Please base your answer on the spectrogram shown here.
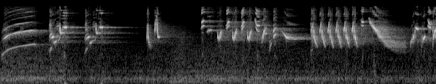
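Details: European goldfinch in coupleur song: rising whistled slurs, then dense sparkling twitters and rapid pulsed chattering, ending with a descending sweep and more bright trills.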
